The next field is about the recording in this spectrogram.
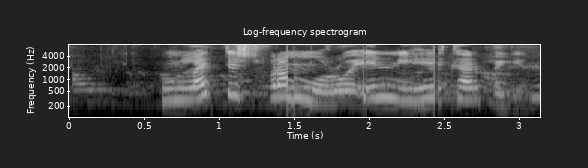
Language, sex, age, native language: Icelandic, male, 12, Icelandic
